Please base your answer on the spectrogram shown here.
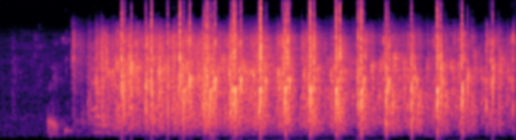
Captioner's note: applause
